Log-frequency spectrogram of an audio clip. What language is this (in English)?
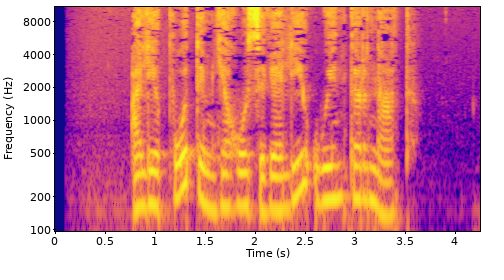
Belarusian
